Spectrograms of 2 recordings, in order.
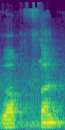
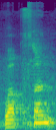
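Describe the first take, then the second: No difference in how they are said.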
